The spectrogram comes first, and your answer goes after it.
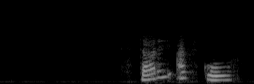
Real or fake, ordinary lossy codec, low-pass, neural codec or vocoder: fake; AAC, 16 kbps; 7.2 kHz; codec, 44.1 kHz, 2.6 kbps, DAC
